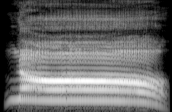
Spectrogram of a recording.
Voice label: jeers, es; Heavy

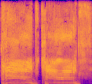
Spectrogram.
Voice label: battlecry; Heavy

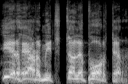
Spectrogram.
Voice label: Heavy need teleporter, de; Hierher mit Teleporter.

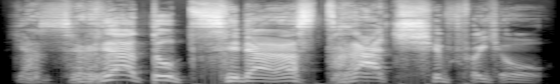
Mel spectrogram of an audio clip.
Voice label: jeers, ru; Medic

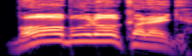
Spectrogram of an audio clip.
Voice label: engineer good job, fr

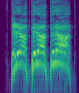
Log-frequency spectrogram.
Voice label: Heavy, ru; «Вперёд! Вперёд! Вперёд!»

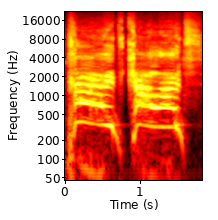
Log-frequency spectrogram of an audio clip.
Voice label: battle cry

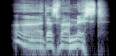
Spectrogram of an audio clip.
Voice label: jeers, de; Sniper; "Ahh, das war Mist!"

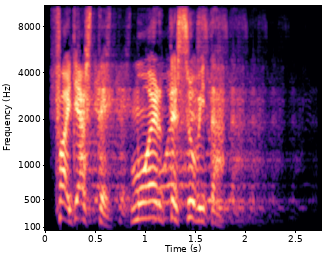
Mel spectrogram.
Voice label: Announcer failed prepare sudden death es

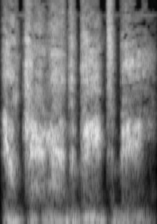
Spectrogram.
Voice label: Heavy domination

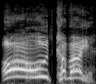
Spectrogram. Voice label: battlecry, fr; En route cowboy !; Engineer

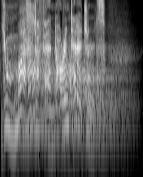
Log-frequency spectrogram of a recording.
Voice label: Announcer defend intel; Administrator

